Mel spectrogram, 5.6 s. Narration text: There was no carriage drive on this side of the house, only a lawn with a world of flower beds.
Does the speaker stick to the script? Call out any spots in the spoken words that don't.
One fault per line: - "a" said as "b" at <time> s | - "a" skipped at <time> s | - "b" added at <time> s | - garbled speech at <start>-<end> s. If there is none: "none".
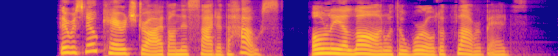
none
